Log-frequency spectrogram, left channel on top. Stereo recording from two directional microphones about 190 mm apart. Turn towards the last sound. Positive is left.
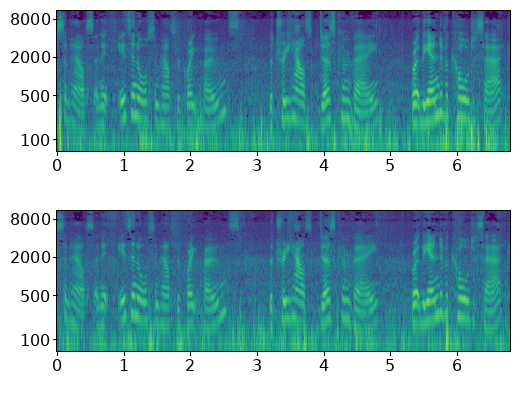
turn(degrees=25)  # may be behind; listen again after turning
